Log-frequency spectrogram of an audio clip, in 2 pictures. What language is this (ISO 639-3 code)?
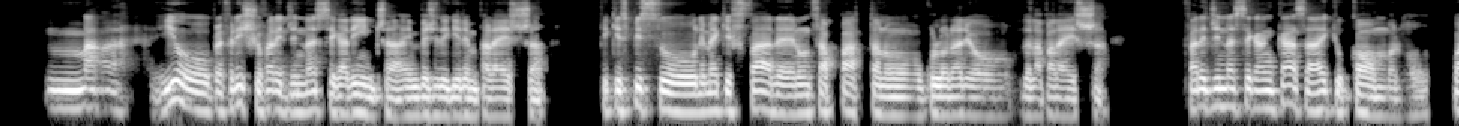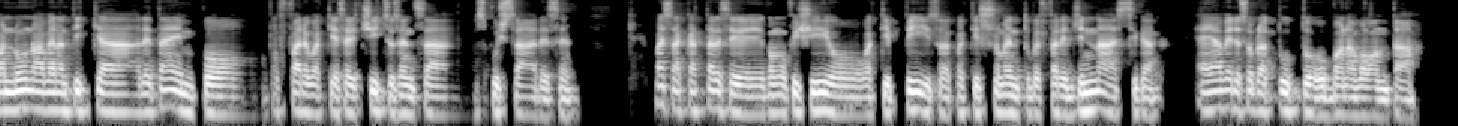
scn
